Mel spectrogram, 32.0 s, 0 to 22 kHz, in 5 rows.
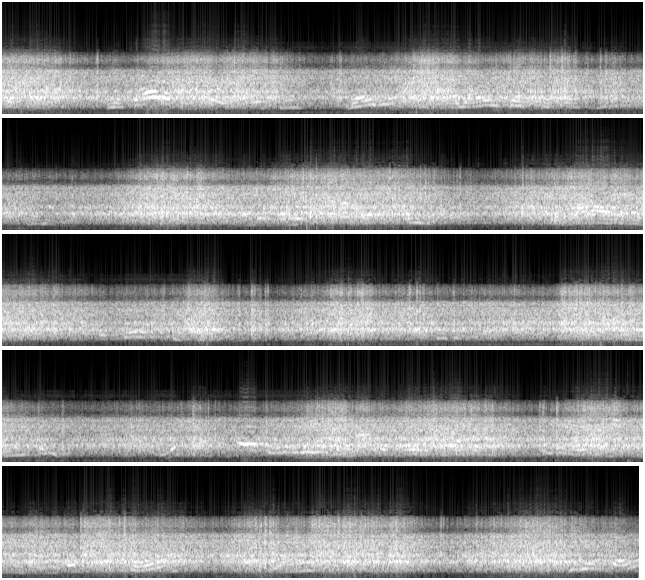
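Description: Weak shortwave AM broadcast on 4940 kHz from an ICOM IC-R75 communications receiver: a voice buried in heavy static and hiss, with thin, narrow-band audio.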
